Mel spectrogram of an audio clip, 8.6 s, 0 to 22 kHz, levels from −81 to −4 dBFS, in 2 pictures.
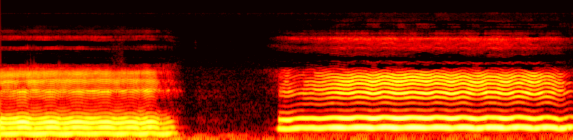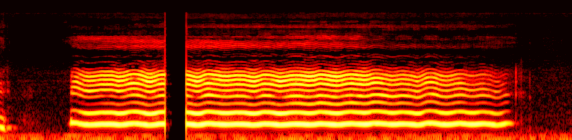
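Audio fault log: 5.53 to 5.69 s, gap at a join of encoded pieces: the music drops out for about 160 ms, then carries on exactly where it left off. Two separately encoded sections were joined without trimming, so the encoder's start-up silence and the padded final frame both remain at the seam. Unlike a dropout or lost packet, nothing of the music is skipped, and the edges are softened by the codec rather than cut cleanly.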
